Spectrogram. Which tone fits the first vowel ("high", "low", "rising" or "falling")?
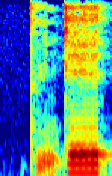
low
